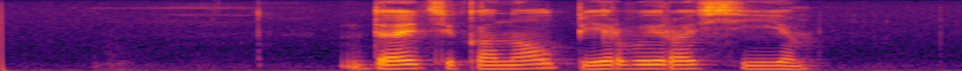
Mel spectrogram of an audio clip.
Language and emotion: Russian, neutral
